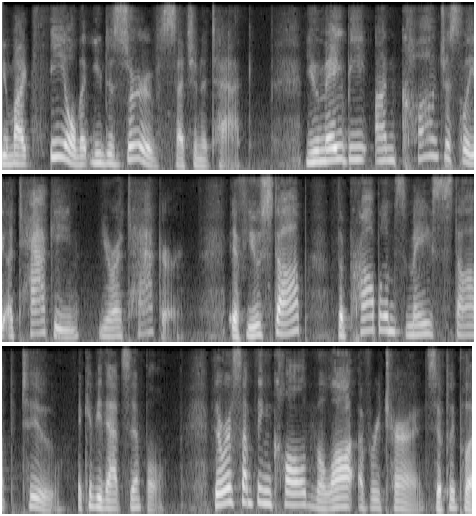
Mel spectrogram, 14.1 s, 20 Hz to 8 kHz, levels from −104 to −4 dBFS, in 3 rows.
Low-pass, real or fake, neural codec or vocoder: 7.2 kHz; fake; codec, 16 kHz, 1.1 kbps, Voila-Tokenizer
